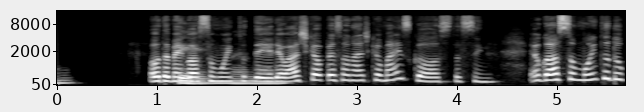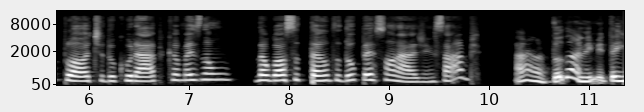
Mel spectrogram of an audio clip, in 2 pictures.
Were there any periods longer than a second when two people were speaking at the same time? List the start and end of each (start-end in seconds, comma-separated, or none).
1.2-2.4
